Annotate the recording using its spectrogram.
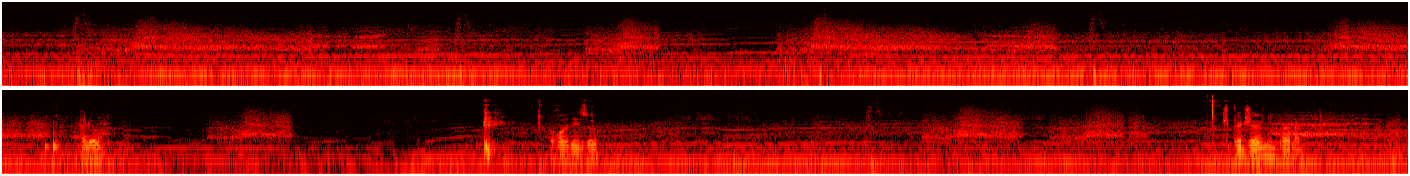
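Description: A racing car engine drones steadily, its pitch rising and falling as the car speeds up and slows.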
